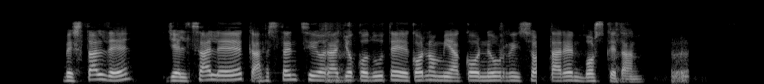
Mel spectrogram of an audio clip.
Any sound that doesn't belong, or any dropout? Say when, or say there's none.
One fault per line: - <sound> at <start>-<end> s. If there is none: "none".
- dropout at 5.4-5.5 s
- laugh at 6.7-6.9 s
